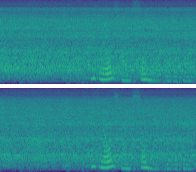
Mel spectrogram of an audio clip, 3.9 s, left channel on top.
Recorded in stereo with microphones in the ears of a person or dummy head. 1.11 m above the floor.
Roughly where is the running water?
Left.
